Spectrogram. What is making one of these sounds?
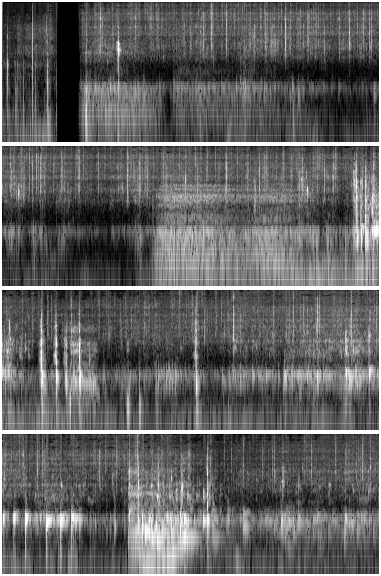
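Water rumbles and bubbles, muffled, underwater.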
